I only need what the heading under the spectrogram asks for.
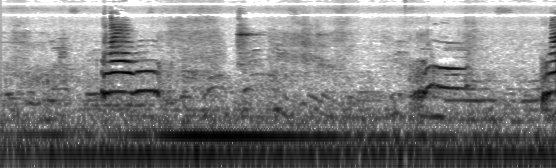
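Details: Izzy, a Domestic Shorthair cat up for adoption, meows a few times: a clear rising-then-falling meow near the start, two more toward the end, over a low steady hum with faint human voices.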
